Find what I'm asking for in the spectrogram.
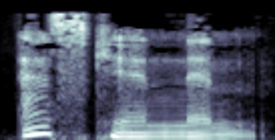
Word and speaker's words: asking him: 这个 asking 的这个音呢， N 的音直接连到 M，就是 him 的 H 又也省略，就发 asking him。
